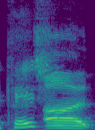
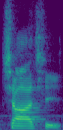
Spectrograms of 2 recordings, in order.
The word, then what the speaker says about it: Chache: Did I say it wrong? Was it Cache? Chachi. Chachi.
